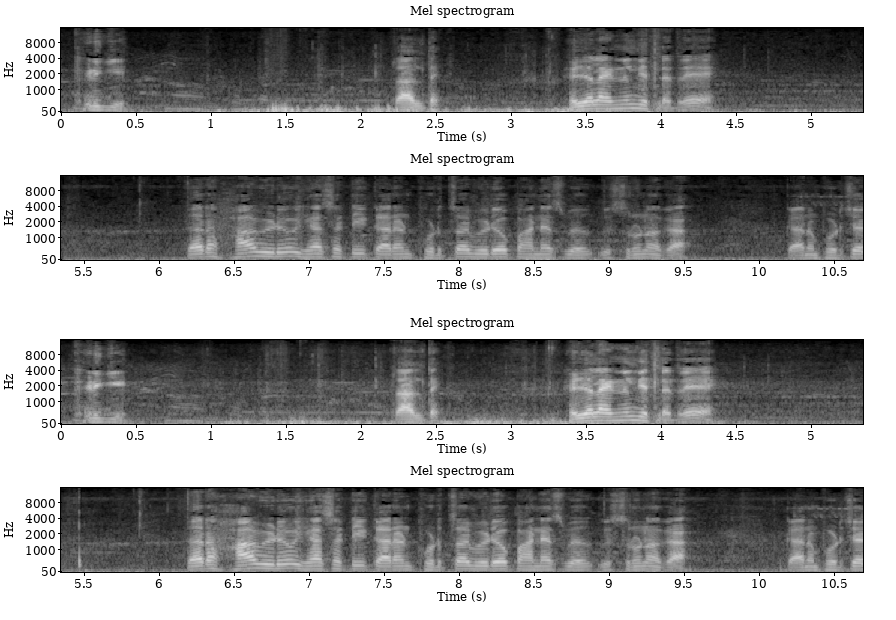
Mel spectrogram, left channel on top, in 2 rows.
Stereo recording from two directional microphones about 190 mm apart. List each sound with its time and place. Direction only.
0.1 s a man's voice: 25° left (ahead or behind)
2.2 s speech: 30° left (ahead or behind)
3.3 s speech: 20° left (ahead or behind)
3.6 s a man's voice: 5° left (ahead or behind)
6.1 s a man's voice: 5° right (ahead or behind)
